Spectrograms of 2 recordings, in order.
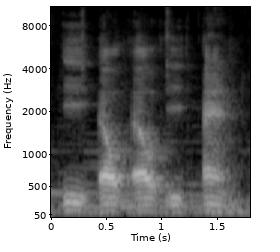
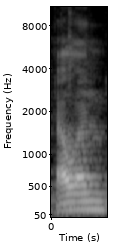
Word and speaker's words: Ellen: kessler but spelled with e-l-l-e-n not with h-e-l so it's not helen it's ellen and alice is with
